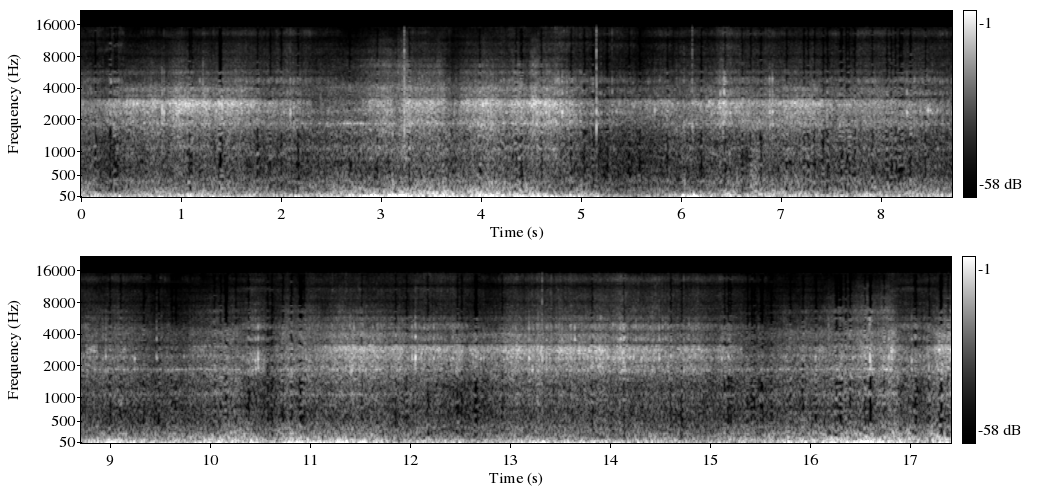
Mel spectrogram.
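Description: Skis sliding down a packed snow trail: the edges scrape and hiss on the snow, swelling and fading with each turn. Underneath is a low wind rumble on the microphone and a few small knocks.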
